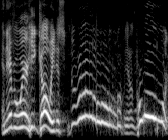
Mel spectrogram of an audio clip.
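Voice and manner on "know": sing-song high drawn-out voice; mock band sound. Preacher hamming up a body full of music, high and slow.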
